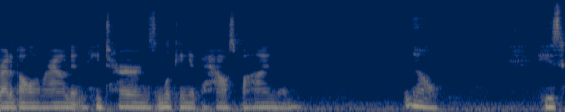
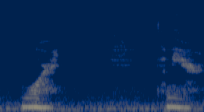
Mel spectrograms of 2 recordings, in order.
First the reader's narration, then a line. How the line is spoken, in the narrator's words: Edward says quietly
